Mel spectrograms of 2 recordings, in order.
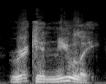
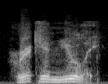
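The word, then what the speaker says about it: Ricinulei: It's called the Riccinuli. It's spelled R-I-C-I-N-U-L-E-I. Riccinuli.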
